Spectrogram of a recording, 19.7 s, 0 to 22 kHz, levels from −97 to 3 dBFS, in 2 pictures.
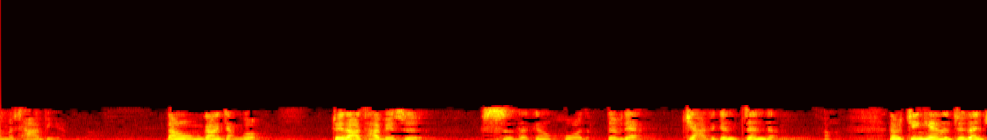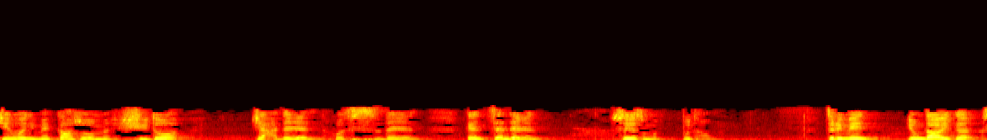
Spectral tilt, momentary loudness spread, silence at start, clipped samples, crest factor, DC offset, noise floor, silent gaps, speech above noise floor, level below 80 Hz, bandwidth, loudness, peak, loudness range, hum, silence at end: -6.5 dB/octave; 14 LU; 0 s; under 0.1%; 22 dB; under 0.1%; -61 dBFS; none; 35 dB; -52 dBFS; 5.4 kHz; -27 LUFS; -6 dBFS; 6 LU; none; 0 s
